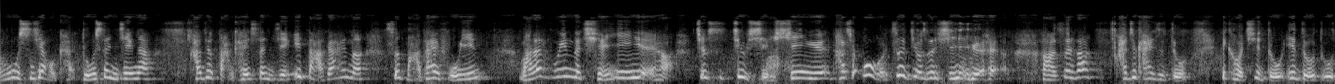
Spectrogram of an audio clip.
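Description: A woman gives a sermon as a long told story. Her voice sits a little high, and she keeps dropping English words into her speech. A faint noise runs under the recording. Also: lively intonation, a little fast, low-quality recording. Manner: frequent "好" fillers and restarts. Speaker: church speaker.

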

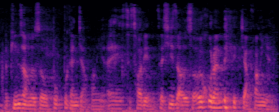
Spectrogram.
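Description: A man, a pastor teaching a church class, telling stories in a lively way, tagging his phrases with "哈" and laughing often. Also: on the low side, racing. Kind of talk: teaching a Bible class, with anecdotes. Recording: roomy echo.

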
